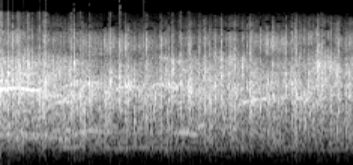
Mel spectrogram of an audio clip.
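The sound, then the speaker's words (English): A golf crowd applauding on the fairway, loud and dense, with a continuous wash of clapping that holds steady throughout without pause. “And now, the confident McCarthy is walking up the fairway to the roar of the crowd.”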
